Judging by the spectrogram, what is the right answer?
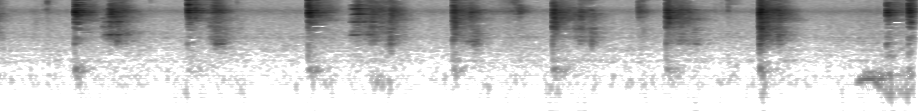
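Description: Eating sounds: a run of short, soft clicks and smacks, about two to three a second, from chewing and a spoon and fork working food on a plate, with a brief low hum near the end.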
